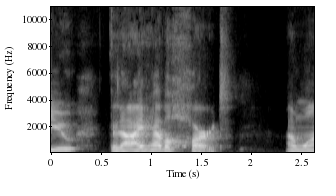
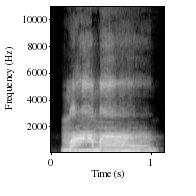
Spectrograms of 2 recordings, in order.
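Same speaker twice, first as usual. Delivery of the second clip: high, louder longing call; baby hippo; 13 semitones higher, 6 dB louder than usual. Acted. Baby hippo calling the tortoise mama, high and louder. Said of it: "baby hippo ... saying".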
